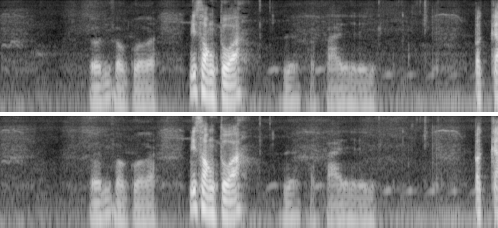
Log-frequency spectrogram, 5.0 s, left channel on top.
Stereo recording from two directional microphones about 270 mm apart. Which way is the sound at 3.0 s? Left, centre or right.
Centre.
